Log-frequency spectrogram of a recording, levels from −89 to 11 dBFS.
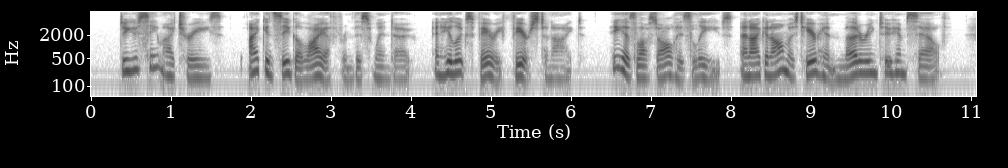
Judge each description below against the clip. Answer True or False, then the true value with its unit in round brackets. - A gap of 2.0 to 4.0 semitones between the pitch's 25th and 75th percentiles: False (5.1 semitones)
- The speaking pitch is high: False (180 Hz)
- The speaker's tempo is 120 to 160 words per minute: False (180 wpm)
